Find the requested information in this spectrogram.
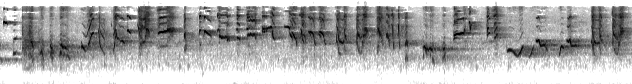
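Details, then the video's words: Kacer (Oriental magpie-robin) in a training recording for cage birds, pouring out a dense, rapid medley of sweeping whistles and trills that climb and fall, nearly continuous throughout. "masteran burung kacer"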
